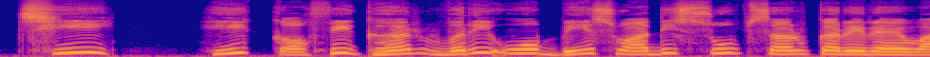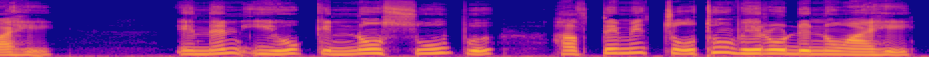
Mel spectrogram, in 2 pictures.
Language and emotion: Sindhi, disgusted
